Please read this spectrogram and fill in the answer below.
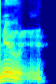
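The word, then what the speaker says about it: נון: we would expect uh noon is pronounced as in nail and samik is pronounced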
